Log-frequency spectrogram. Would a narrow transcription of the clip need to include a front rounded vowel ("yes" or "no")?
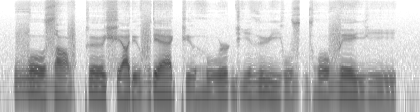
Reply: yes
